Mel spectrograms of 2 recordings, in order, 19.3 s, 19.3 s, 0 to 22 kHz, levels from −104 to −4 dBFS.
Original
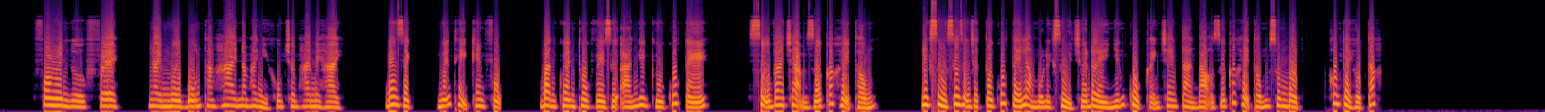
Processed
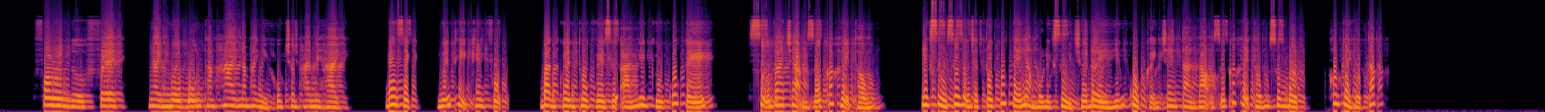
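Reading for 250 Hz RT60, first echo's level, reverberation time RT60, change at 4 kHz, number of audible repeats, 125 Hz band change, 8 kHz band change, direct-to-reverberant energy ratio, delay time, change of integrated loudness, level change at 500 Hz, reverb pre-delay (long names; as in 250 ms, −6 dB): no reverb audible, −11.5 dB, no reverb audible, −2.0 dB, 1, −2.0 dB, −2.0 dB, no reverb audible, 100 ms, −2.5 dB, −2.0 dB, no reverb audible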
